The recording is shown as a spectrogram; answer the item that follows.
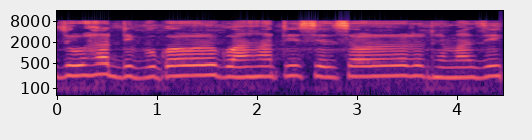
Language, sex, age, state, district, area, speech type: Assamese, female, 30-45, Assam, Majuli, urban, spontaneous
